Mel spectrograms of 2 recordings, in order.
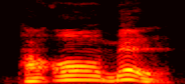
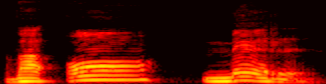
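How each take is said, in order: First: It ends on the consonant with no added vowel. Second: It ends with an added vowel after the R. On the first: "서양식은" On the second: "완전한 으자는 아니지만 우리는 그렇게 발음해 줄 수 있는데"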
